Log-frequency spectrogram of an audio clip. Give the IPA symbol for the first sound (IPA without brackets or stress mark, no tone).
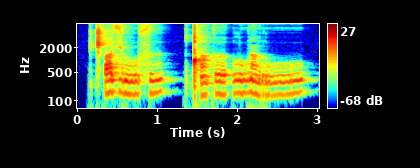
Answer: t͡ʃʼ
